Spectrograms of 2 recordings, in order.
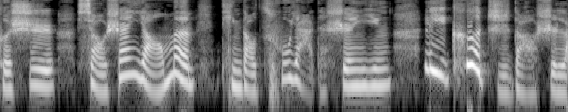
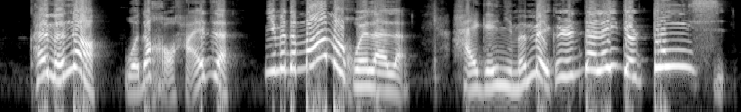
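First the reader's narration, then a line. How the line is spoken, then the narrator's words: Loud. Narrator (Chinese): 有人大声的说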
